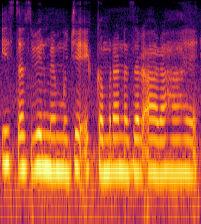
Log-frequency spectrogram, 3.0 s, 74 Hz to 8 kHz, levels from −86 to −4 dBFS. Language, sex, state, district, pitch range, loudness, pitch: Hindi, female, Arunachal Pradesh, Lower Dibang Valley, 215-235 Hz, -14 LUFS, 220 Hz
